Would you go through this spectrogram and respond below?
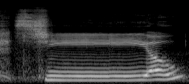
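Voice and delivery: Shio drawn out long and dramatic; dramatic drawn-out Sho. Retold or imitated. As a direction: stretch the name Shio out like a star. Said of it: "drawing it out in a really dramatic way".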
